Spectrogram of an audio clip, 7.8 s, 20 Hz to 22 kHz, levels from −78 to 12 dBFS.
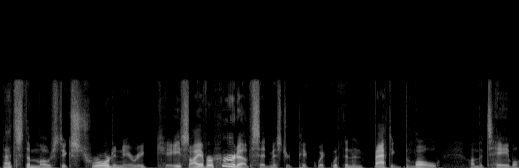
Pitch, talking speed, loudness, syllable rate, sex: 110 Hz, 145 wpm, -24 LUFS, 4.1 syllables/s, male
